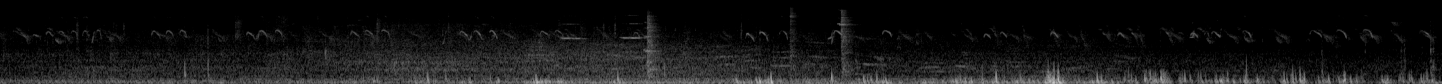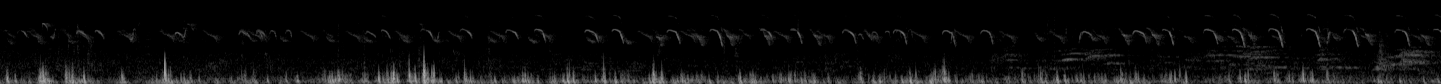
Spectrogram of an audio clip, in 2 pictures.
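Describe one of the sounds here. Ducklings shuffle and bump about with soft thumps.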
